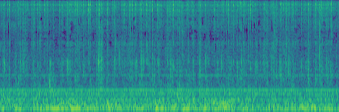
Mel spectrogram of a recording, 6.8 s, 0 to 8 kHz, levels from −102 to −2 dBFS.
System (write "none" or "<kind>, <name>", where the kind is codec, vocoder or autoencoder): none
